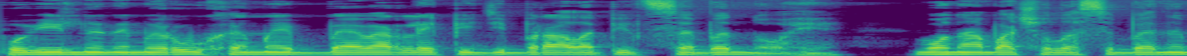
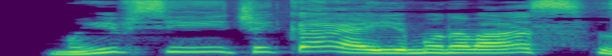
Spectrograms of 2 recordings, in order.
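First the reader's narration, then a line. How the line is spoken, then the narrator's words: Witch's shriek. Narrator (Ukrainian): заверещала відьма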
